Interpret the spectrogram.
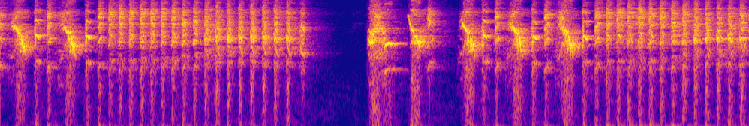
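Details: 'Isian mantan' song of a cendet (long-tailed shrike): a rapid machine-like stream of harsh high clicks and buzzes, briefly interrupted by a pause and a squeaky phrase before resuming.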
